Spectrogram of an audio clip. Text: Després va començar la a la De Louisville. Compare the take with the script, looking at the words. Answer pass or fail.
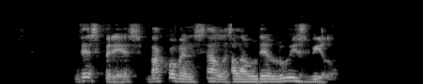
pass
